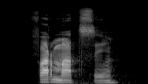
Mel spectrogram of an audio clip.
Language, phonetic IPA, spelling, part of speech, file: Russian, [fɐrˈmat͡sɨɪ], формации, noun, Ru-формации.ogg
- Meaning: inflection of форма́ция (formácija): 1. genitive/dative/prepositional singular 2. nominative/accusative plural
